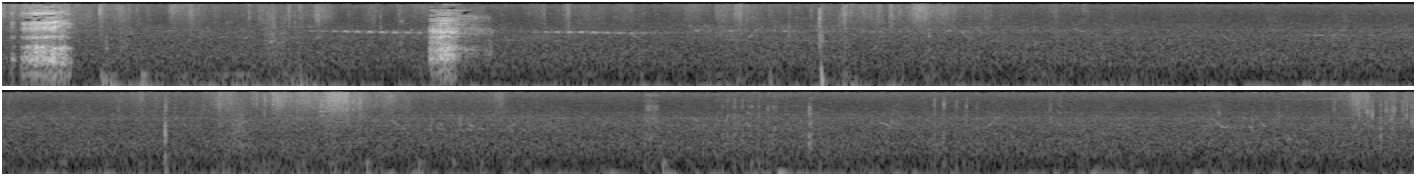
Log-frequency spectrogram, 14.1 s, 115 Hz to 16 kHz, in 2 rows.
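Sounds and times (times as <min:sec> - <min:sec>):
Eastern grey kangaroo grunts: 0:00.0 - 0:02.6
low background rumble: 0:00.0 - 0:14.1.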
